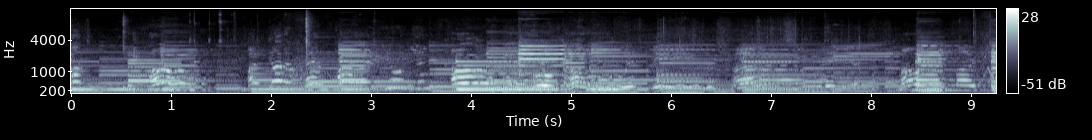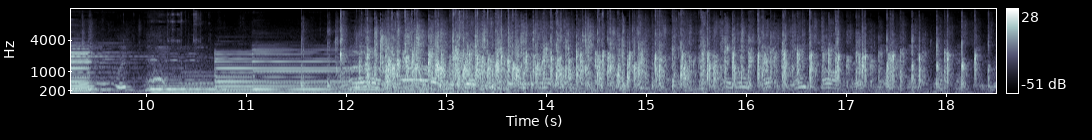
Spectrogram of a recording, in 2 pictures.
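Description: Electric guitar playing a song while a man sings along with wavering held notes; the song ends about two-thirds of the way through. Then an audience claps for several seconds.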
